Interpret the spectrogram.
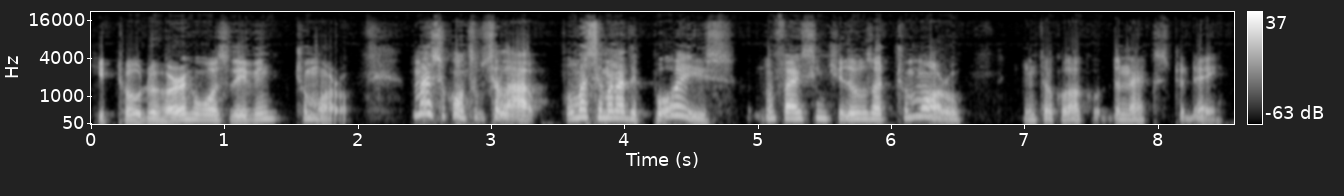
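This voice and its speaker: A man's voice: sits high, big pitch swings, moderate pace, creaky, a bit bright, dry recording. A man teaching English grammar in a playful way, acting out little scenes to show his examples. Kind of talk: explaining grammar to students.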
